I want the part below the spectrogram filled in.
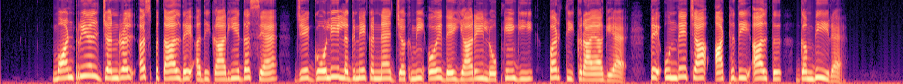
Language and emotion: Dogri, neutral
